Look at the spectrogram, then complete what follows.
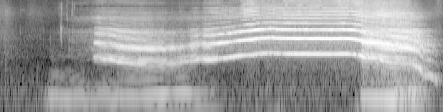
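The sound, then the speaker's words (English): An elk bugle blown on a game call, activating the vocal cords at the beginning and end: a low voiced growl climbs into a long, high, whistling squeal that holds steady, then drops back into a raspy grunt at the end. “like when you start to bugle, if you activate your vocal cords while you're breathing and stop, it'll give you that real sound in the beginning, and then at the end, activate your vocal cords again, like.”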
